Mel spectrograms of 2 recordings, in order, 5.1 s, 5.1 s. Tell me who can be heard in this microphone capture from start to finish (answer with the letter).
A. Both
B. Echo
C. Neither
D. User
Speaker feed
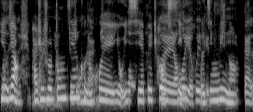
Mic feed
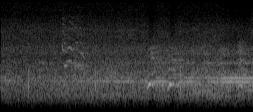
C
